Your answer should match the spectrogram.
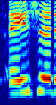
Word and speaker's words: Asia: Name is Asia. It is spelled A-S-I-A. – A-S-I-N.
